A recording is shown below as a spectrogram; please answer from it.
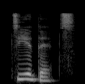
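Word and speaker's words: Dia dhuit: Gia or Dia Gwit. Dia Gwit. Oh man, that's crazy. Right, righteous ham. All right, how do you say it? How do you say it? Right. Oh shit. Anyway. Diadet.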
